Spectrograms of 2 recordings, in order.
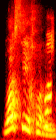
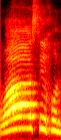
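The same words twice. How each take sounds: First: The vowels in the word are kept short. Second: A vowel in the word is drawn out long. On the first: The speaker calls it right. "কি হবে?" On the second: The speaker calls it wrong. "টান দিয়ে পড়া যাবে না, ওয়াসিখুন না"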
